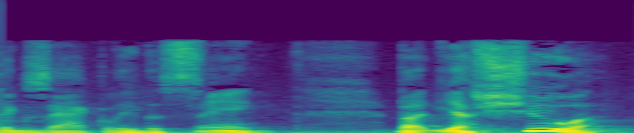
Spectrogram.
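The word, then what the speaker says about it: Yeshua (ישוע): And sometimes you will hear the name Yeshua. That's the Hebrew pronunciation of Jesus' name.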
